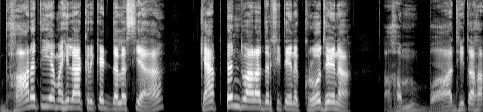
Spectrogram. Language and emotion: Sanskrit, disgusted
